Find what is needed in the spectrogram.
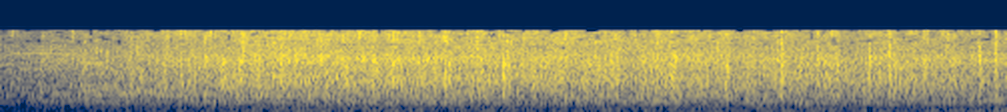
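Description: Congregation applauding in a large hall, building up over the first second or so and then holding steady.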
